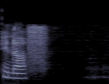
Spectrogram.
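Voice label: "enough", English pronunciation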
